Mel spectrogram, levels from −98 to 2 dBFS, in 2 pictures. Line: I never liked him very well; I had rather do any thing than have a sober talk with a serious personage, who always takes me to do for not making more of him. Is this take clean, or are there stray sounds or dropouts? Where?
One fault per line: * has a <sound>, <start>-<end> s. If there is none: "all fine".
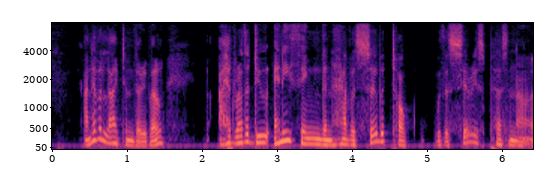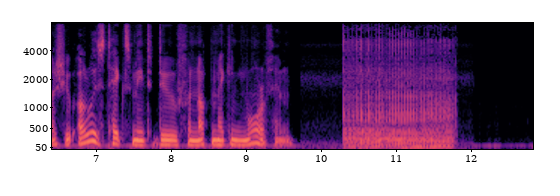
* has a squeak, 10.3-11.8 s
